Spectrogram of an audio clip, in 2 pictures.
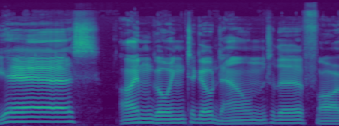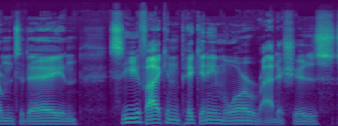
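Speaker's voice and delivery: very slow, low voice, "yes" stretched out. Demonstrating a character who speaks very slowly: very slow character voice. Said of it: "Some characters speak very slowly".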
